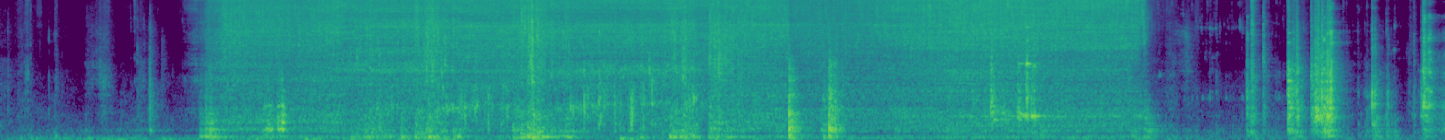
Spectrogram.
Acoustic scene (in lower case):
kitchen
